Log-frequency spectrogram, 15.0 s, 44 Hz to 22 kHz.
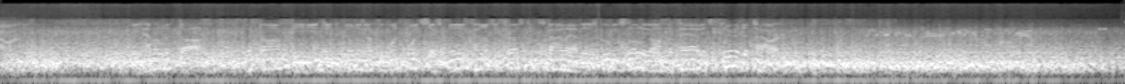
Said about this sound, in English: In November, after a six-day delay to replace cracked stabilizing fins, the third mission soared aloft with astronauts Carr, Gibson, and Pogue. Liftoff, the engines building up to 1.6.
